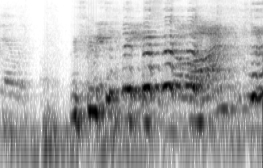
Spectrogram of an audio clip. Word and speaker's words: Delhi: Okay, Billy, that's because you're not sounding the H. It's Delhi, not Delhi. Polly, the H is silent. It was right. It is pronounced deli.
